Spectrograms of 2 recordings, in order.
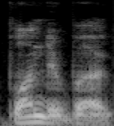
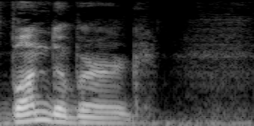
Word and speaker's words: Bundaberg: Blunderbug, oh my gosh. I always say it wrong. It's Bundaberg, but it's really good.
